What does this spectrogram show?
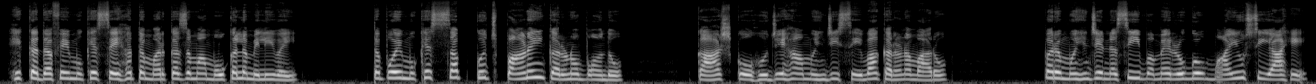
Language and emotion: Sindhi, sad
